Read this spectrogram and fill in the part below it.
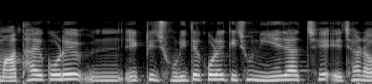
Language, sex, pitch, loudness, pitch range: Bengali, female, 215 Hz, -15 LUFS, 185-225 Hz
